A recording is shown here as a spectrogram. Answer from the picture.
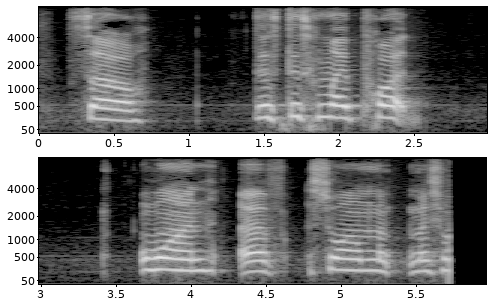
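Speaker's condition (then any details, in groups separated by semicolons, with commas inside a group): Speech impairment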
